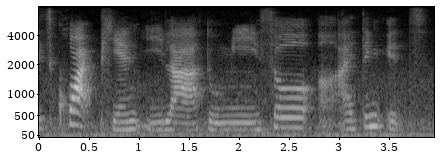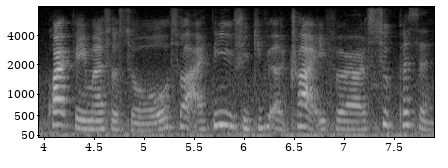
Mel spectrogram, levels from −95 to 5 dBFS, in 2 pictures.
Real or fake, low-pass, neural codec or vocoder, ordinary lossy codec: real; none; none; none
